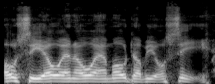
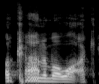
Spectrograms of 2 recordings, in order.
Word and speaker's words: Oconomowoc: And if you see Oconomowoc, you'll know that that's not the way you pronounce it. Oconomowoc. Oconomowoc.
